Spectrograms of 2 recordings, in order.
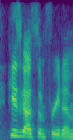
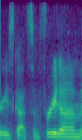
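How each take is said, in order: First: Laughing through tears. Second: Tearing up. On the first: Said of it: "I'm gonna cry". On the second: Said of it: "look at me, I'm gonna cry". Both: Real, not acted.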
